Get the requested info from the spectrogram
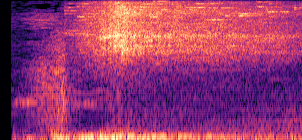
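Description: Cinematic intro music sting: a deep bass drone that starts abruptly, with a loud, bright, noisy hit about half a second in that slowly fades.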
